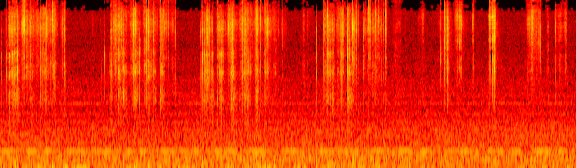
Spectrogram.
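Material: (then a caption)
Rock salt. A large, lit pink Himalayan salt lamp, a solid rough rock-salt crystal held in both hands, is scratched and tapped with long painted nails. Bursts of dry, bright scraping and quick clicks come in clusters over a quiet low hum and a steady faint tone.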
